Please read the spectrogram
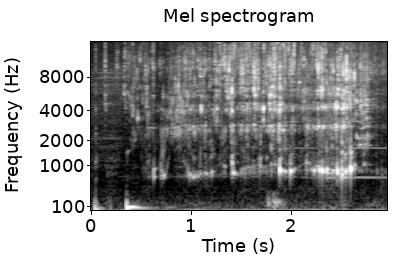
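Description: Wine glugs and splashes as it's poured into a glass, the pitch of the fill rising steadily over a few clear seconds with no voices.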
